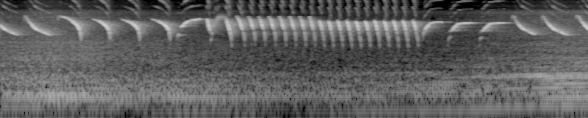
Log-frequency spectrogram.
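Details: Belgian canary singing a training song for young canaries: repeated looping, swooping whistled notes surround a long, fast, pulsing trill in the middle, with faint low room noise beneath.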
